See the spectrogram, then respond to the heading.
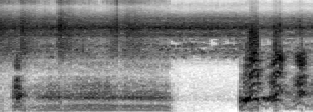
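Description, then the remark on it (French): Harsh barking calls of a monkey ring out over dense, buzzing jungle ambience, then after a brief lull a few louder, closer barks burst out near the end. “Un singe qui aboie Mais ça alors, mais, mais un singe qui aboie, mais ça existe ça”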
